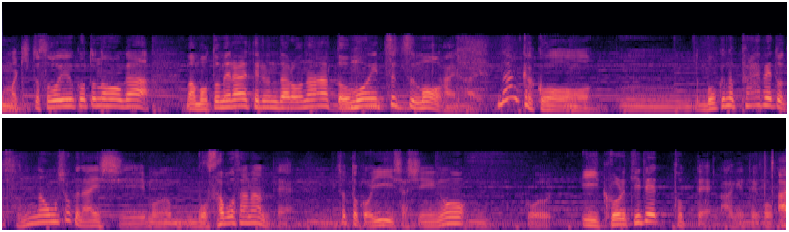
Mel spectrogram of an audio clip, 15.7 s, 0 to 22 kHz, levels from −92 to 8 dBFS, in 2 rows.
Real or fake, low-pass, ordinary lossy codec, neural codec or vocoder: real; 7.2 kHz; none; none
